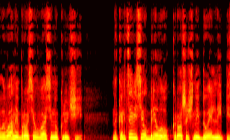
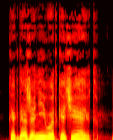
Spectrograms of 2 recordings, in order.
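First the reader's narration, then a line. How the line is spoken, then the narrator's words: Sighing. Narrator (Russian): вздохнул он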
